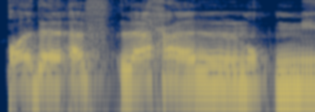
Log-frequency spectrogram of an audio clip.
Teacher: এটা হামজা সাকিন হওয়ার কারণে এখানে ধাক্কা হবে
